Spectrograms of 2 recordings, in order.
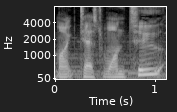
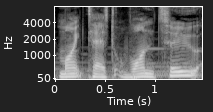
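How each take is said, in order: First: Both lowered level and cut low frequencies. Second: The level is lowered by a pad. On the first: "with the minus ten D B pad and the eighty hertz high pass filter" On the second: "the minus ten D B pad has been engaged"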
